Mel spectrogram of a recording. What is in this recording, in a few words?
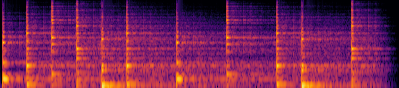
PERCUSSN, Ambient, Drum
